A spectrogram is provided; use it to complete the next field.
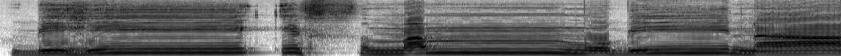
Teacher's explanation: تنوین کے بعد میم ہے تو یہاں پر ادغام ہوگا, کیونکہ تنوین کے بعد حروف یرملون ہے.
